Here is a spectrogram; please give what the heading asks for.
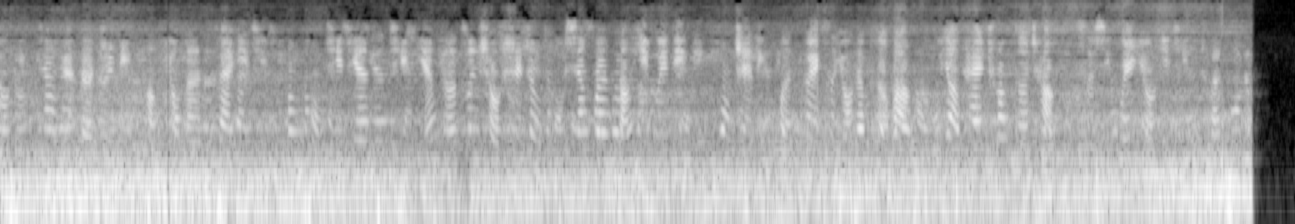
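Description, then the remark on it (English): A steady, droning engine hum of surveillance drones fills the air overhead in China, continuous for the whole stretch, while many people trying to get supplies shout and call out over it, some sounding distressed. “Release the drones.”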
